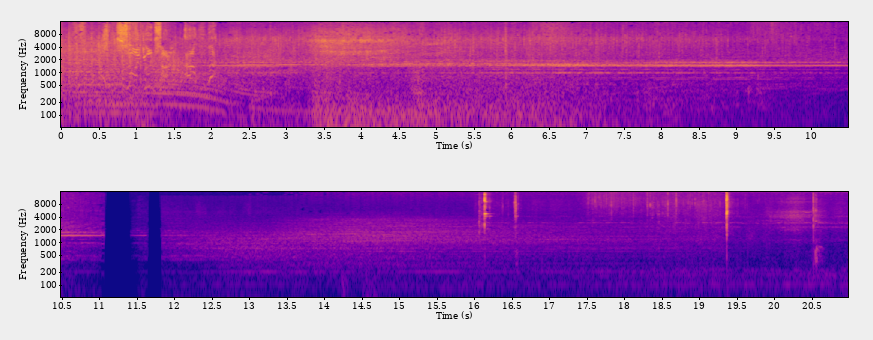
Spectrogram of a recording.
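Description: Film battle soundtrack over a burning hut: a voice slides slowly down in pitch, then a deep boom comes about three seconds in, the loudest moment. Music and a held ringing tone follow and fade out. After a brief silence near the middle, a much quieter scene follows with two sharp clicks.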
